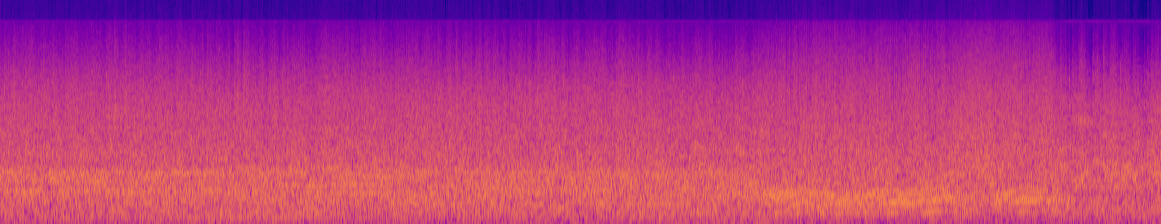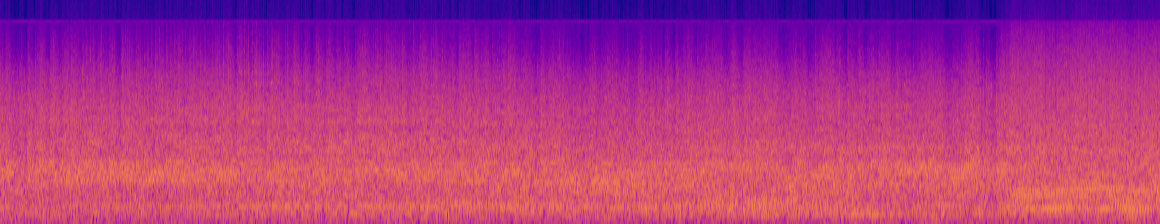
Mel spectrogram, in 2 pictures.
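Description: A nitro-fuelled top fuel dragster engine roars deafeningly.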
